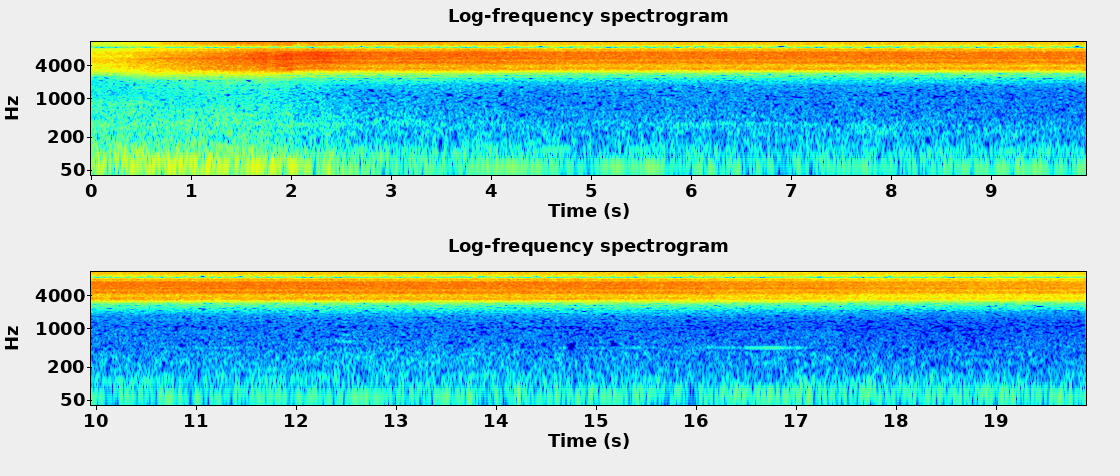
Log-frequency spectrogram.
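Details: Male cicadas on a tree, one singing with wings spread and abdomen raised while rivals nearby are pushed away: a dense, continuous high buzzing hiss that swells early and then holds steady throughout.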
